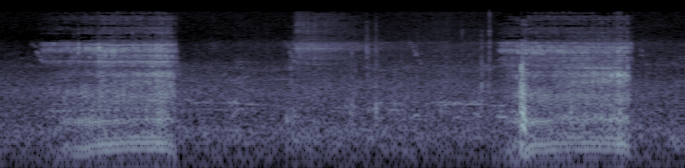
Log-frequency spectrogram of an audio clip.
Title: Piggy snort-snore 🐽 #cutedog #funnydogs #funnyvideos #dogsnoring #lifestyle #subscribe #shorts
